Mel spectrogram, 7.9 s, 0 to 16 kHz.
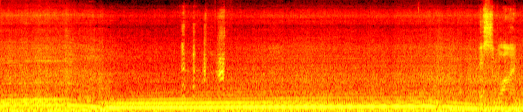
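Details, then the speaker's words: MG Metro with rebuilt A+ Series 1310cc engine, high-compression pistons, new cam, HIF44 carb and Maniflow exhaust, on the road, temperature gauge at quarter: deep even exhaust note climbing smoothly under load, no knocks or misses; normal acceleration. "This is a considerable improvement. And I mean, all these A series engines are torquey, known to be torquey, but this is really pulling hard. Oh, listen to it."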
